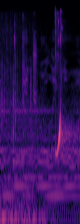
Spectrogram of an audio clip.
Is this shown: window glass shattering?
no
